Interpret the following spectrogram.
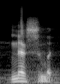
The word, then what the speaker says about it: nestle: Nestle. Here T is silent.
